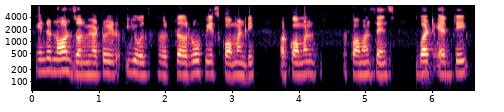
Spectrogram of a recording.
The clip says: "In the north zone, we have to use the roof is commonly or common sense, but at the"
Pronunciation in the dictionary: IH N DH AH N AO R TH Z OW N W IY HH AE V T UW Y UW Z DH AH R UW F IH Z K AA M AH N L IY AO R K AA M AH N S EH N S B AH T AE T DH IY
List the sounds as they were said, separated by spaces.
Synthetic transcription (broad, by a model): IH N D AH N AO R T Z OW N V IY HH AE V T UW Y UW Z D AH R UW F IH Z K AA M AH N L IY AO R K AA M AH N S EH N S B AH T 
